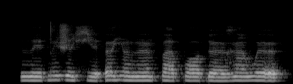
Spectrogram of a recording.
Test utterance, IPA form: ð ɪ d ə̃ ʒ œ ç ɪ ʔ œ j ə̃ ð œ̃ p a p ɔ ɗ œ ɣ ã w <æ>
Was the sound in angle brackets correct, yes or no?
no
